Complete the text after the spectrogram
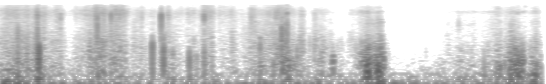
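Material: Silicone.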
